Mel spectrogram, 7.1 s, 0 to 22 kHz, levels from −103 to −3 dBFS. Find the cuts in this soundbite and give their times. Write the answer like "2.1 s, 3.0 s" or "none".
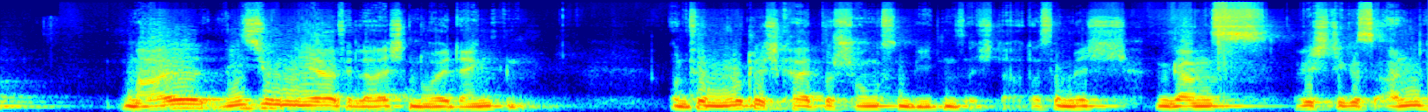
1.7 s, 2.0 s, 3.5 s, 4.1 s, 5.3 s, 5.6 s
